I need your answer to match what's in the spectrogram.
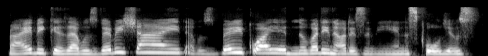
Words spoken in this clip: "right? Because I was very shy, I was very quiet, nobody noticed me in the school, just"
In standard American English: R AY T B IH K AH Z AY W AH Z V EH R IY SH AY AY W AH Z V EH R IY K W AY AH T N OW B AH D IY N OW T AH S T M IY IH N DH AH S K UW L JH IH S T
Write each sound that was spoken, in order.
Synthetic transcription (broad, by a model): R AY T B IH K AH Z AY W AH Z V EH R IY SH AY AY W AH Z V EH R IY K W AY AH T N OW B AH D IY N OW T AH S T M IY IH N DH AH S K UW L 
